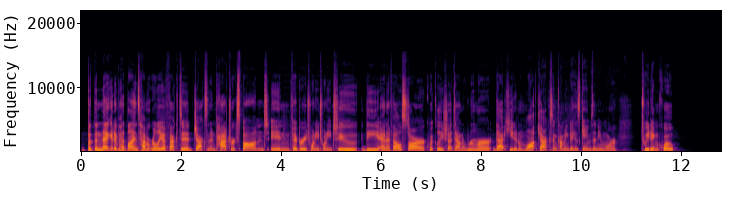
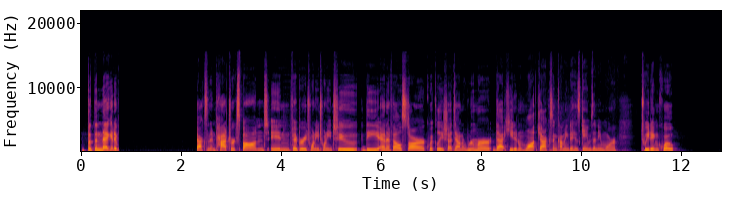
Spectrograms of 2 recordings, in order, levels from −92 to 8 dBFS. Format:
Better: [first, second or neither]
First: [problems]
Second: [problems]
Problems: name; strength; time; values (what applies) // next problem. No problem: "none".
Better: first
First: none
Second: audio cutting out; at 1 s for 1.5 s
